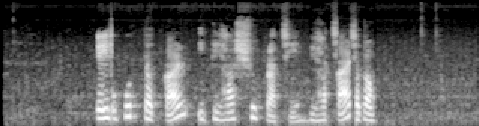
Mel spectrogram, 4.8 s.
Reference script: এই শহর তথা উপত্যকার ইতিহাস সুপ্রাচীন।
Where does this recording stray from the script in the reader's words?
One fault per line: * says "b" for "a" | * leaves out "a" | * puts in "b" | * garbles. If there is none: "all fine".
* leaves out "শহর তথা"
* garbles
